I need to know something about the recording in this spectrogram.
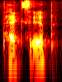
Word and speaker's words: Pexip: So in terms of Pexip, it's pronounced Pexip.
